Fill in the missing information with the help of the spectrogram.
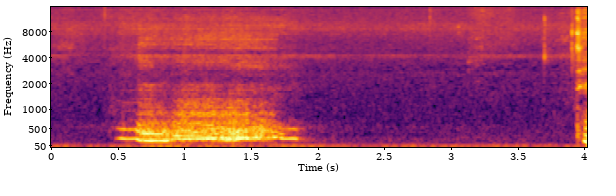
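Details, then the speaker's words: Nina asleep on the floor, having left her bed because of the heat, snoring: a single soft, rumbling snore-like breath lasting over a second, then quiet room noise. "Ih pessoal já dormiu tá roncando"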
